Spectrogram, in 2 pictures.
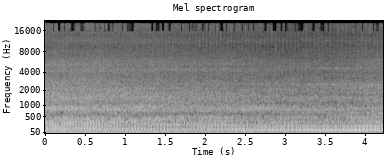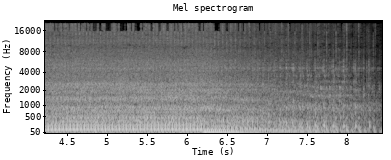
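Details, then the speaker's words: John Deere L118 with Briggs & Stratton Intek V22 twin after blow-by repair, reinstalled and running to seat the new rings: smooth, even drone with no knocks or misses; only the tiniest bit of blow-by remains. "And yeah, there was just a tiniest bit of blow-by, so that's fine. I want to wait to worry about blow-by until after the ring seat in."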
